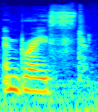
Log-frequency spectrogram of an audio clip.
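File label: "embraced", US English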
